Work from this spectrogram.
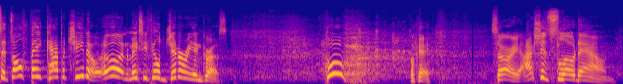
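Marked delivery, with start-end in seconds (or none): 4.0-4.3 whew. Real, not acted. After rapid-fire rant.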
